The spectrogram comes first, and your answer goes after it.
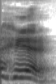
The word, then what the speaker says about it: heir: अगर हम इसमें टी साइलेंट कर देंगे तो इसका हो जाएगा हेयर।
